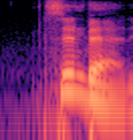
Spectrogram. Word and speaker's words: Sinbad: Am I saying it right? Sinbad? – Sinbad, yes.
